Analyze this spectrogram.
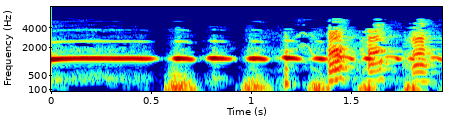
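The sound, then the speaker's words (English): A person whistles by drawing air inward: a steady, clear tone first, then a series of short, breathy, pulsing whistle bursts with gaps between them. No one speaks. “can you do the inside, the opposite whistle, the where you whistle inwards?”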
